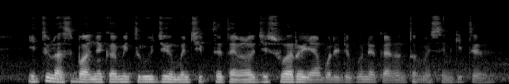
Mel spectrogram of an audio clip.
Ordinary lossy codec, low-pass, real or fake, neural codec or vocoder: MP3, 96 kbps; 9.9 kHz; real; none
